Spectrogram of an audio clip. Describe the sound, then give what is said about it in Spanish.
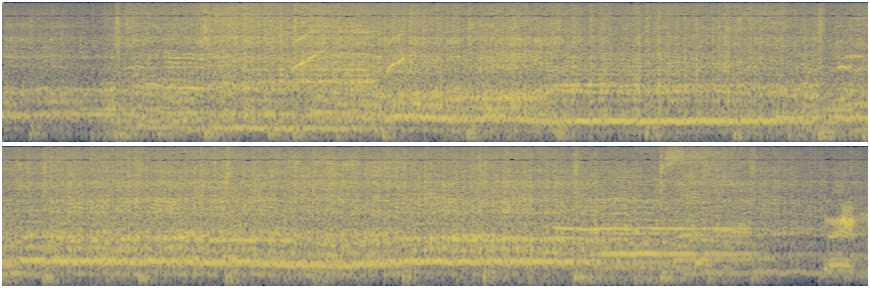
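A large crowd of Moroccan football fans shouts and cheers together in a loud, sustained roar, with rhythmic chanting pulses running through the noise for several seconds; a fan shouts "Wow!", "History!" and "Yes!". “Aficionado de Marruecos ¡Wow! ¡Wow! ¡History! ¡History! ¡History! ¡Yes! Histórico, histórico, histórico. Marruecos histórico, grita.”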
